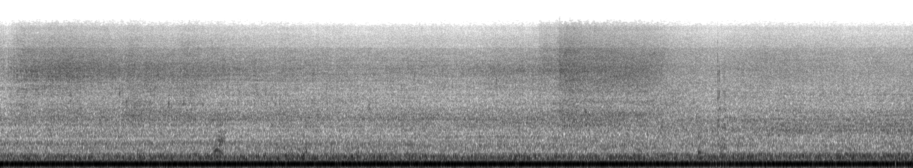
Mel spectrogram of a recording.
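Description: Pieces of seasoned snapper going into hot oil in a pan and sizzling. The sizzle flares as the fish goes in, at the start and again about eleven seconds in. A loud, steady low hum like a motor or fan is the loudest sound throughout.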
